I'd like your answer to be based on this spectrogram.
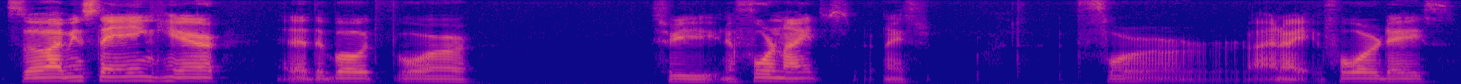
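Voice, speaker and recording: A man from Sweden with a Swedish accent, chatting casually with viewers on a live stream from a cold sailboat, in a halting way with restarts. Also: lowish voice, steady tone, gravelly, a bit bright, clean tone.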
